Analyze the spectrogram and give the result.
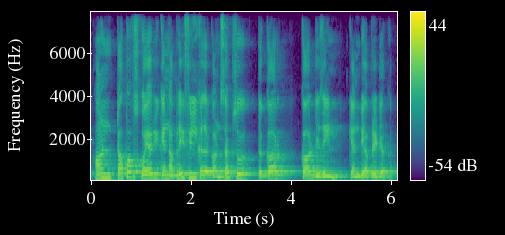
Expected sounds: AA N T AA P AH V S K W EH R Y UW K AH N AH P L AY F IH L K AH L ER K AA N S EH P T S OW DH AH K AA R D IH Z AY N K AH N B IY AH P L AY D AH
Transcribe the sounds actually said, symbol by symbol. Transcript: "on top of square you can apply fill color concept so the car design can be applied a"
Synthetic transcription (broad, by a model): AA N T AA P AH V S K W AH R Y UW K AH N AH P L AY F IH L K AH L ER K AA N S EH P T S OW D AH K AA R D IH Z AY N K AH N B IY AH P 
